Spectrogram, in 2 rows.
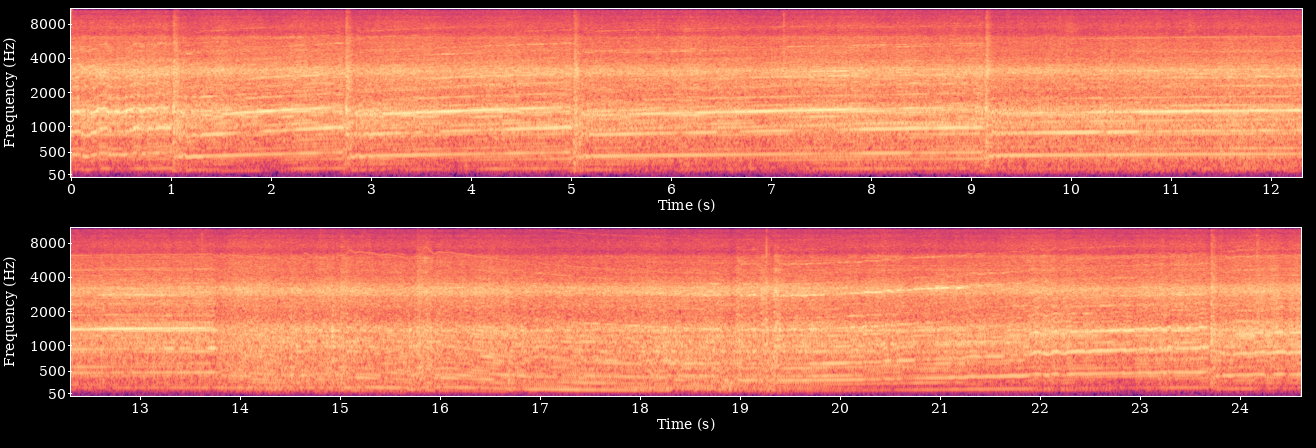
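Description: V8 Supercars topping 600 horsepower race down a back straight at the Tasmania Challenge, engines screaming at high revs with shifting pitch, several cars blending into a sustained loud roar with a passing sweep.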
